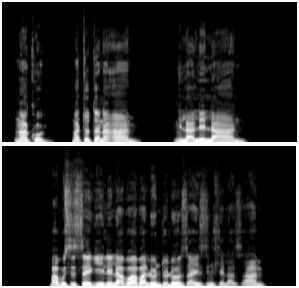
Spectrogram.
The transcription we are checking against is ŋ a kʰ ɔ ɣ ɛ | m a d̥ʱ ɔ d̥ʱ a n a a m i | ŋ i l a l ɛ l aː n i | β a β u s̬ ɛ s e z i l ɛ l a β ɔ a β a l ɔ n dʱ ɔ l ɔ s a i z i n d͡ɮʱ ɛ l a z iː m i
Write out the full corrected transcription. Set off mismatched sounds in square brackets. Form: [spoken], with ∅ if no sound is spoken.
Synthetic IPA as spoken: ŋ a kʰ ɔ ɣ ɛ | m a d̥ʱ ɔ d̥ʱ a n a a m i | ŋ i l a l ɛ l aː n i | β a β u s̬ [i] s e [ɣ] i l ɛ l a β ɔ a β a l ɔ n dʱ ɔ l ɔ [z] a i z i n d͡ɮʱ ɛ l a z [aː] m i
